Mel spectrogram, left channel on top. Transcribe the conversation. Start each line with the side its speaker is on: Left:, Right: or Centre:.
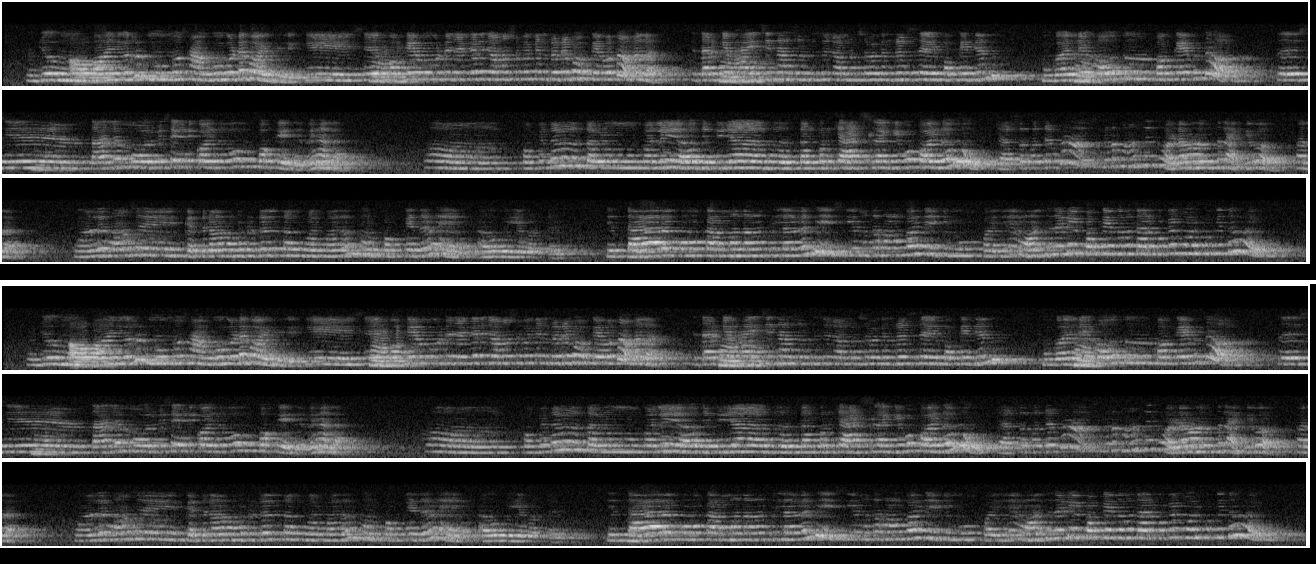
Left: ଯୋଉ ମୁଁ
Right: ଓହୋ
Left: କଣ ହେଇଛି କହିଲା। ମୁଁ ମୋ ସାଙ୍ଗକୁ ଗୋଟେ କହିଥିଲି କି, ସେ
Right: ହୁଁ
Left: ପକେଇବ
Right: ହୁଁ
Left: ଗୋଟେ ଯାଇ ଜନସେବା କେନ୍ଦ୍ରରେ ପକେଇବ ତ ହେଲା, ସେ ତାର
Right: ହୁଁ
Left: କିଏ ଭାଇ
Right: ହୁଁ
Left: ଚିହ୍ନା ଅଛନ୍ତି ସେ ଜନ ତୁ କେମତି ସେ ପକେଇ ଦିଅନ୍ତି। ମୁଁ କହିଲି
Right: ହୁଁ
Left: ହଉ ତୁ ପକେଇବୁ ତ ତ ସିଏ
Right: ହୁଁ
Left: ତାହେଲେ, ମୋର ବି ସେଇଠି କହିଦବୁ ପକେଇଦେବେ ହେଲା। ହଁ। ପକେଇଦବୁ ତାପରେ ମୁଁ କଲି ଆଉ ଯେତିକ ଯା ତାଙ୍କର ଚାର୍ଜ ଲାଗିବ କହିଦେବୁ ଚାରିଶହ ପଚାଶ। ପଚାଶ ଟଙ୍କା ଆଉ ସେ କ ହଁ ସେ ଶହେ ଟଙ୍କା ଖଣ୍ଡେ ବଧେ ଲାଗିବ ଆଉ ହେଲା, ମୁଁ କହିଲି ହଁ ସେଇ କେତେ ଟଙ୍କା ହବ ଟୋଟାଲ ତାଙ୍କୁ କହିଦବ। ମୋର ପକେଇଦେବେ ଆଉ ଇଏ କରିଦେବେ। ସେ
Right: ହୁଁ
Left: ତାର କୋଉ କାମ ଦାମ ଥିଲା ବୋଲି ସିଏ ମତେ ହଁ କହିଦେଇଛି। ମୁଁ କଛିି ହଁ ସିଏ ସେଠି ପକେଇଦବ ତାର ପକେଇ ମୋର ପକେଇଦବ ଆଉ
